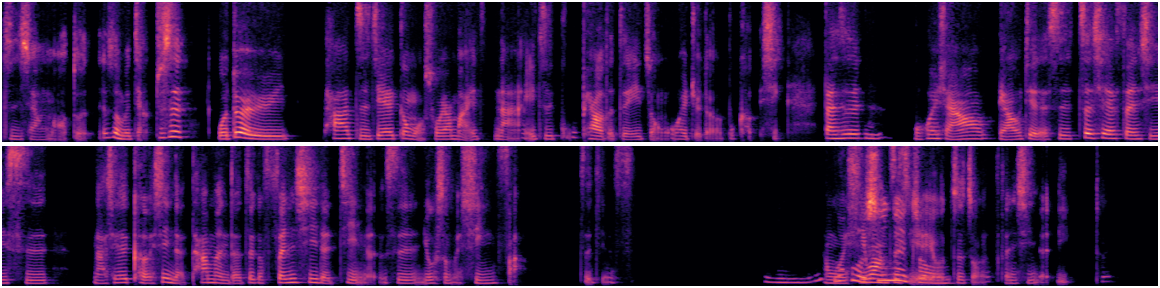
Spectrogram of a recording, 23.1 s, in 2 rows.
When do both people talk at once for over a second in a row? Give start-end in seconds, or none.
19.9-21.1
